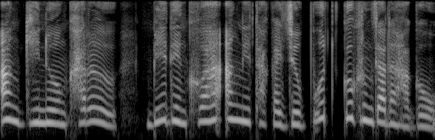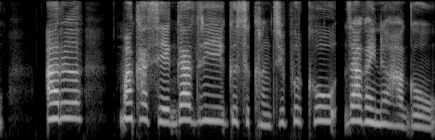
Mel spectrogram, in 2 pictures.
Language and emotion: Bodo, fearful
